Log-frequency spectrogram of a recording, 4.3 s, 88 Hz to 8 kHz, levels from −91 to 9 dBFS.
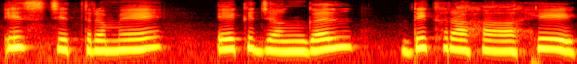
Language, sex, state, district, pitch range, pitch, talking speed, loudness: Hindi, female, Madhya Pradesh, Bhopal, 235-275 Hz, 250 Hz, 110 wpm, -14 LUFS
